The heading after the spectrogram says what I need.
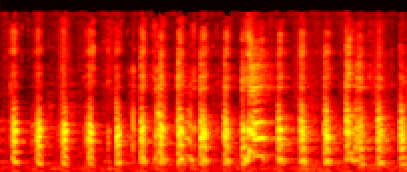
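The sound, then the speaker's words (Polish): A performer's voice imitates a hen clucking: many short, rhythmic clucks in a quick, even series. Each is a sharp, throaty burst, loud and alone, with no other voices. “Tradycyjnie zaczynam od kurki.”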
